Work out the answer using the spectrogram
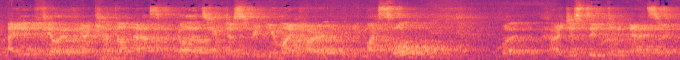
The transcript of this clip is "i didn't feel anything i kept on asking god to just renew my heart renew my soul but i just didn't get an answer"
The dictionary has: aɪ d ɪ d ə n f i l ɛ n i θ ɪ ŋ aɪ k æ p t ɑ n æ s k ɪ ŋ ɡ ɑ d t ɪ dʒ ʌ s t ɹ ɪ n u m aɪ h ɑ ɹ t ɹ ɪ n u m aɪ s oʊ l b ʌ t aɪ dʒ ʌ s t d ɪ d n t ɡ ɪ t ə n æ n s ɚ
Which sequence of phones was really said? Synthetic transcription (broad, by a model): aɪ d ɪ d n f i l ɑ i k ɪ aɪ k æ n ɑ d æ s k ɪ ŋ ɡ ɑ d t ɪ dʒ ʌ s t ɹ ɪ n u m aɪ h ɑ ɹ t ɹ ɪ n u m aɪ s oʊ l b ʌ t aɪ dʒ ʌ s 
